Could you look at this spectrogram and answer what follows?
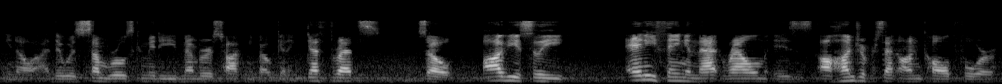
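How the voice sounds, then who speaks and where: A man's voice: medium pitch, normal speed, pushed and bright. A man hosting a casual, meandering, unscripted monologue, recorded on his phone while driving. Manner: casual, meandering, self-correcting. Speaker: host. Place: inside a car. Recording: muffled phone recording in a car with faint road noise.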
